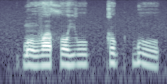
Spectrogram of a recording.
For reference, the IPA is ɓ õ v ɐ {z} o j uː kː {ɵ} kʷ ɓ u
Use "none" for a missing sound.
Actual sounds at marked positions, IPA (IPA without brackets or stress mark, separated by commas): θ, ɵ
